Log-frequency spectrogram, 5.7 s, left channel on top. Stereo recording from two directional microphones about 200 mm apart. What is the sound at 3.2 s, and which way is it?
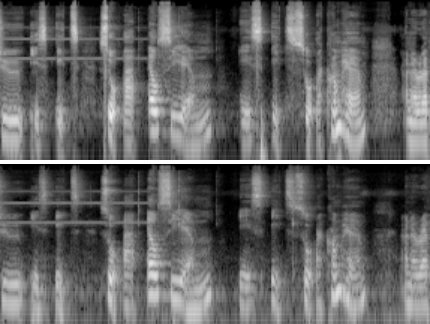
Speech, 40° left (ahead or behind).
